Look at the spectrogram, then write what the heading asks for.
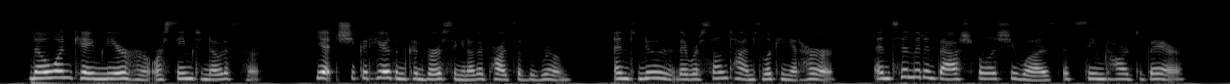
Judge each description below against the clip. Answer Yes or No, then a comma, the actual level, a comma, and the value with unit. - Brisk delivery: Yes, fast, 210 wpm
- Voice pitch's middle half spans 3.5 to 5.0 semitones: No, average, 3.0 semitones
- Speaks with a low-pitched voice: No, very high, 255 Hz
